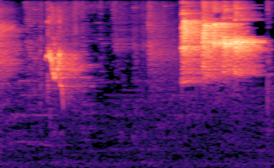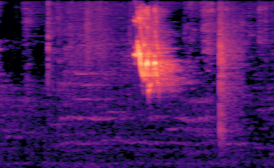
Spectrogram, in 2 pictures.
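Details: Budgerigar giving happy chirps: separate short bright notes spaced through the clip, including one longer, harsh, squawky chattering phrase near the middle, in an otherwise quiet setting.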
